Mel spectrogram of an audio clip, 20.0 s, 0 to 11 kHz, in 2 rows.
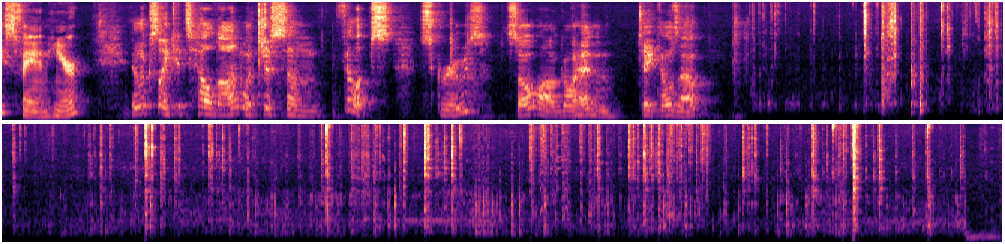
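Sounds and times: screwdriver clicks and metal scrapes: 7.4s - 19.7s.

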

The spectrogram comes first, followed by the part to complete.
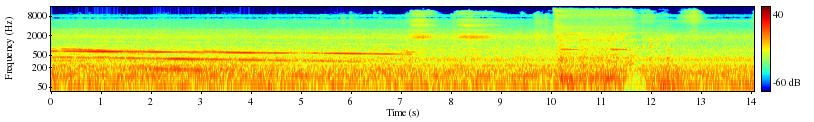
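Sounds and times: wheels rumbling on rail: 0.0s - 14.0s.

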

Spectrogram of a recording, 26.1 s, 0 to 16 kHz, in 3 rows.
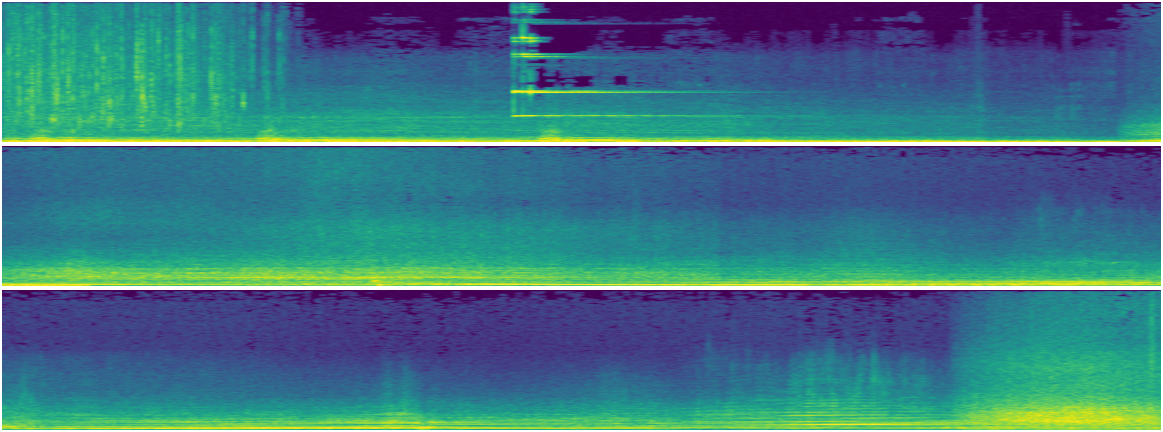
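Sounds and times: sports car engine accelerating: 5.2s - 26.0s.

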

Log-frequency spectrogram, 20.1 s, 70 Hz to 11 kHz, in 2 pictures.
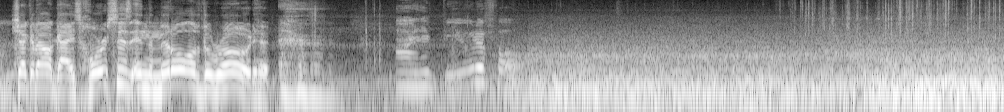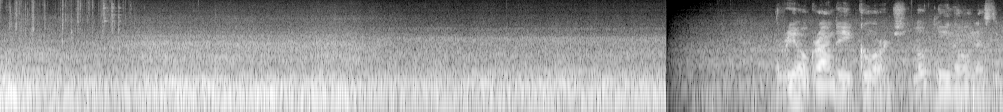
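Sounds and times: car engine hum: 0.0s - 20.0s
road and wind noise: 0.0s - 20.0s.

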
